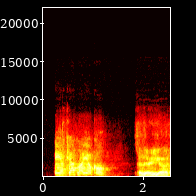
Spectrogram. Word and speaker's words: Eyjafjallajökull: Okay, so here's just a Google saying how you pronounce it. Eyjafjallajökull. Eyjafjallajökull. Eyjafjallajökull.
